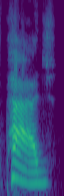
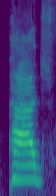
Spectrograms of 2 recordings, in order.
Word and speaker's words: PAJ: but it's the P I guess they pronounce padge find and protect and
